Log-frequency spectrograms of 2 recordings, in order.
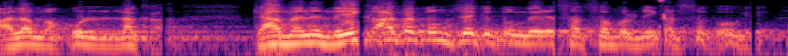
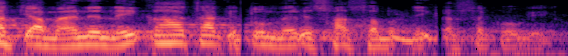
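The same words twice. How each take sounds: First: A light rebuke, stress on تھا; mild scolding. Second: Said in the usual way. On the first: Shown as a demonstration. Khidr rebuking Moses for asking again, mild scolding. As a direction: scold him gently but firmly. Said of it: "ذرا ڈانٹ کے انداز میں کہا". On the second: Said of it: "ذرا ڈانٹ کے انداز میں".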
